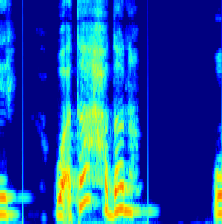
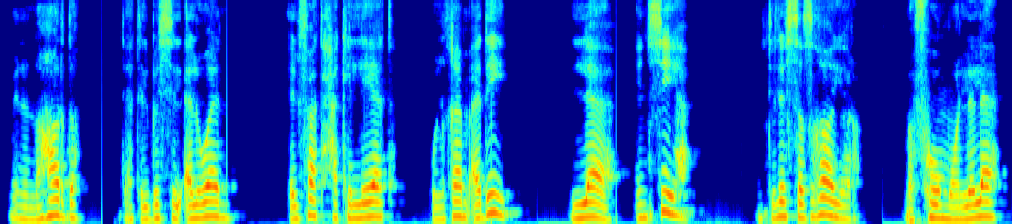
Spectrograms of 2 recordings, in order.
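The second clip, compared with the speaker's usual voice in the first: low, soft and gentle; softly; 7 semitones lower than usual. Acted. Husband gently telling his young wife what to wear, soft and low. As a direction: coax her tenderly, in a low voice. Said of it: "قال لها الكلام بمنتهى النعومة".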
